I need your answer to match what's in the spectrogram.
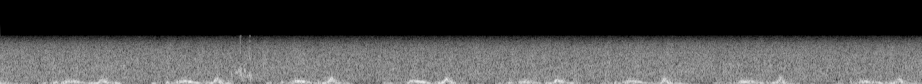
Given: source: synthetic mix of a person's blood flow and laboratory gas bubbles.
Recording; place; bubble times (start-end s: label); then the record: Doppler ultrasound of blood flow; precordium
2.27-2.56 s: bubbles
From the record:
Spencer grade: 1 (occasional bubble signal discernible with the cardiac motion signal, with majority of cardiac periods free of bubbles); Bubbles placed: only in the low amplitude regions of the cardiac cycle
